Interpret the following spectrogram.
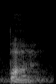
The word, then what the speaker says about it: Desjardins: Is that, I wanted to do we find- go with the French pronunciation, or are you Desjardins? Desjardins.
